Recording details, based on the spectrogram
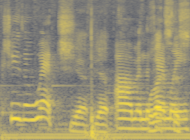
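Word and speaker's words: The VVitch: Is it pronounced witch or vitch? Vitch. I think the 2 V's was like something to sort of stand out a bit.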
